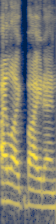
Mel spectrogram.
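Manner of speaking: ordinary delivery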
